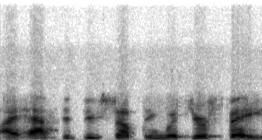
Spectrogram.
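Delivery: normal talking voice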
